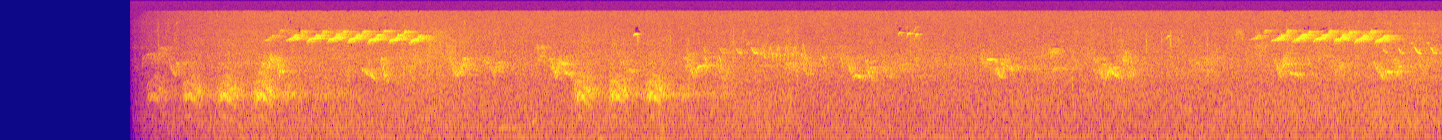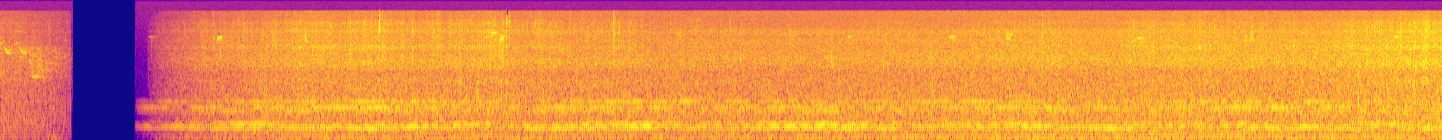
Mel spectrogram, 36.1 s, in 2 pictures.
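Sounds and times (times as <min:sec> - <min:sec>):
steady hiss: 0:20.0 - 0:36.0
birds calling and chirping: 0:20.4 - 0:36.0.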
